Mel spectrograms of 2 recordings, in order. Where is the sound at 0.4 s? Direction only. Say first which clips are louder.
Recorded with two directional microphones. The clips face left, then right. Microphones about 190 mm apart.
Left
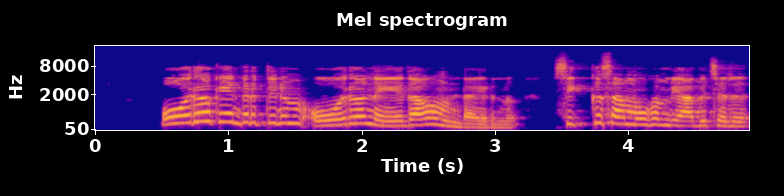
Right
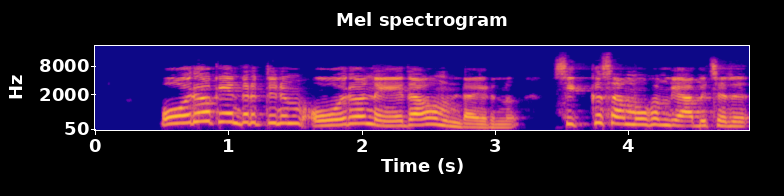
Right 2 dB; 20° right (ahead or behind).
